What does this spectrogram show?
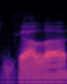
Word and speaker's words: Guale: out how would you pronounce g-u-a-l-e as gula so it's like goulet that's right right but it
